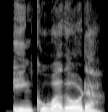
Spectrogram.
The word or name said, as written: incubadora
